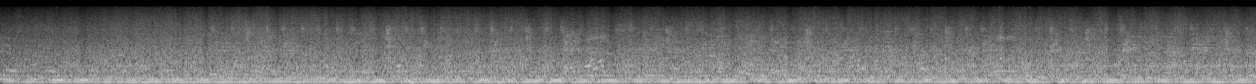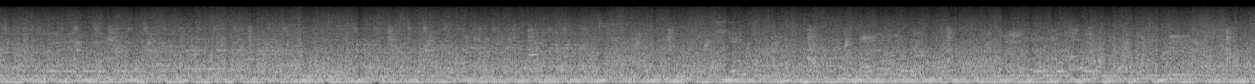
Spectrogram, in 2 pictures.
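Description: Boat engine droning steadily at cruising speed, one unchanging low hum under a constant hiss of water and wind.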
